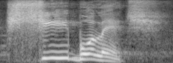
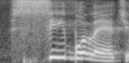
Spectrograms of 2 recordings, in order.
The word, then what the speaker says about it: chibolete: Então fala aí, chibolete. Aí tem um problema, porque se ele era de Efraim mesmo, ele dizia cibolete, ele não conseguia falar, saía, eles não conseguiam pronunciar, pois o povo de Efraim não consegue pronunciar essa palavra corretamente.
